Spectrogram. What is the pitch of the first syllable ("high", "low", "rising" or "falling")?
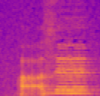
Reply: rising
